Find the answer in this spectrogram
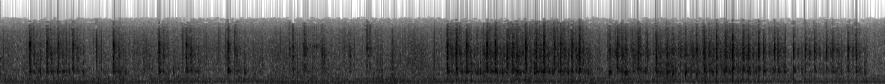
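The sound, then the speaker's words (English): Typewriter keys clatter in rapid mechanical strikes as two typists each type a letter, one very slow and the other three times as fast: at first a sparser, uneven rhythm, then denser and faster. No one speaks. “Listen to these two girls, each typing a letter.”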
